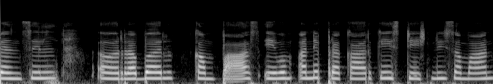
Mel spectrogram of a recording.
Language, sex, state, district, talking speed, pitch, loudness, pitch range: Hindi, female, Uttar Pradesh, Hamirpur, 135 wpm, 275 Hz, -17 LUFS, 265-285 Hz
